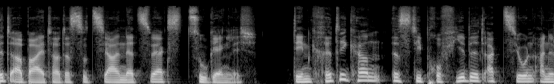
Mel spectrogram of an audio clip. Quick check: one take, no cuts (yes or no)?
no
